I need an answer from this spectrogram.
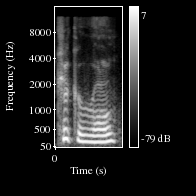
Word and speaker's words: Cicero: Cicero, or sometimes pronounced Cicero, was a person of ancient Greek culture.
